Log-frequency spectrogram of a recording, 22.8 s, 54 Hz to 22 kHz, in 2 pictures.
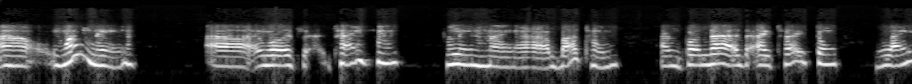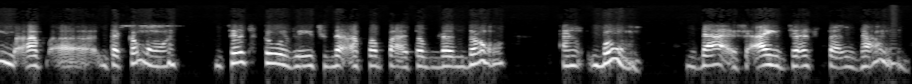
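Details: Dysarthria in amyotrophic lateral sclerosis in an adult woman doctor diagnosed around 2005; her speech had become incomprehensible before stem cell therapy and is now comprehensible.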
